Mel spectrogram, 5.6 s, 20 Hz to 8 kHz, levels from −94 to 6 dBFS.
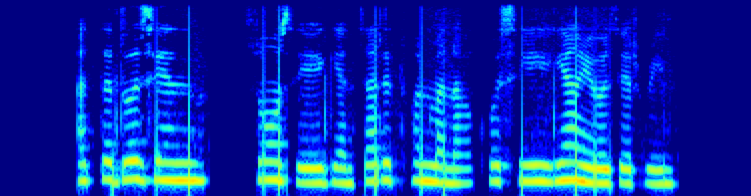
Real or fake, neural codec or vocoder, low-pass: real; none; 7.2 kHz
